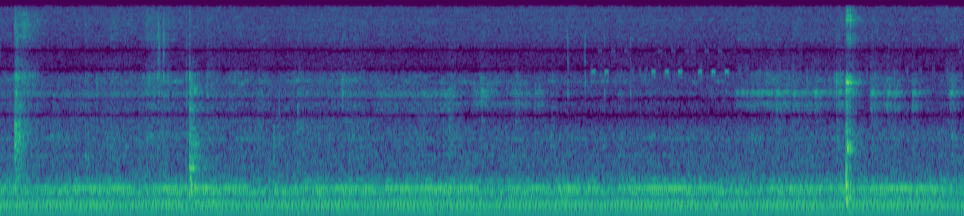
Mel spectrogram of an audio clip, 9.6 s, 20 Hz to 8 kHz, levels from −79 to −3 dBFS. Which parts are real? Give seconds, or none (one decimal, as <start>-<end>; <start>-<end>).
0.0-4.3; 4.8-9.6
